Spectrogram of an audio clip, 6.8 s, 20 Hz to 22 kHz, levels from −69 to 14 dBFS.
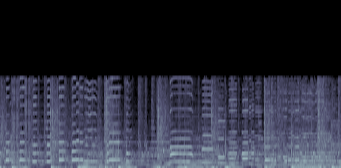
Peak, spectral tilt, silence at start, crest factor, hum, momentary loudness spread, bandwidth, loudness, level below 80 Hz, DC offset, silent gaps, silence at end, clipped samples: -2 dBFS; -3.5 dB/octave; 0 s; 14 dB; none; 4 LU; 12.5 kHz; -16 LUFS; -28 dBFS; under 0.1%; none; 0 s; under 0.1%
